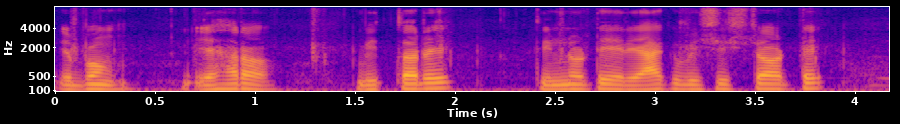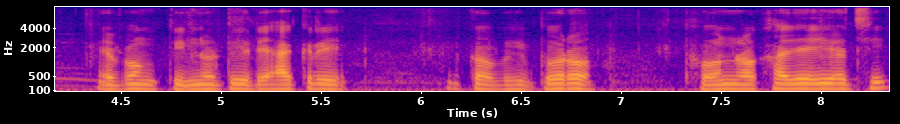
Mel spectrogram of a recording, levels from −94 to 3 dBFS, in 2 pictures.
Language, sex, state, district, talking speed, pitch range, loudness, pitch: Odia, male, Odisha, Khordha, 115 wpm, 110-130 Hz, -22 LUFS, 125 Hz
